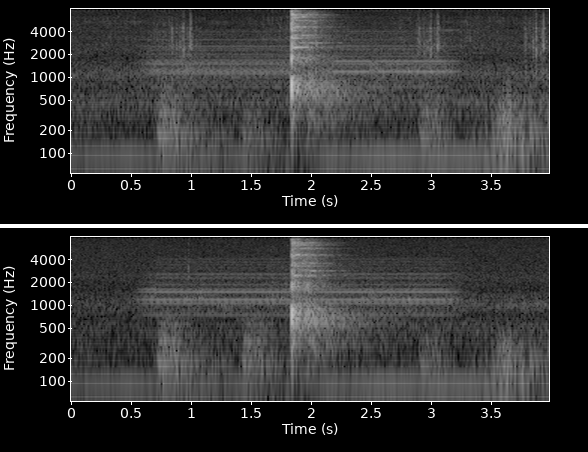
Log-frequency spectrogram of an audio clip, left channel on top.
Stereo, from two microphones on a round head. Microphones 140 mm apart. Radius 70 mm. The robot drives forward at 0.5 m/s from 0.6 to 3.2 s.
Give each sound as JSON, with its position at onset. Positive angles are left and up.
{"t": 1.8, "sound": "breaking glass", "side_deg": 55, "distance_m": 1.7}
